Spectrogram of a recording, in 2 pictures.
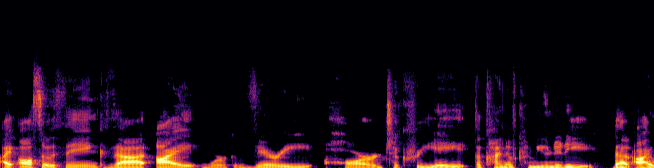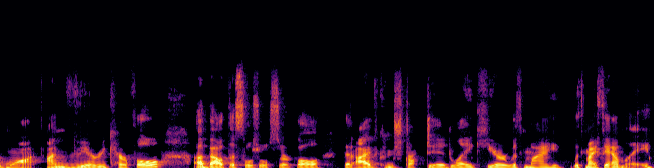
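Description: A woman with an American accent, very deep and low in pitch with ordinary variation, fairly slow, in a dry, close sound with no echo on a very clean recording with a silent background. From New York area, Westchester County. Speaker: filmmaker. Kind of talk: casual chat.

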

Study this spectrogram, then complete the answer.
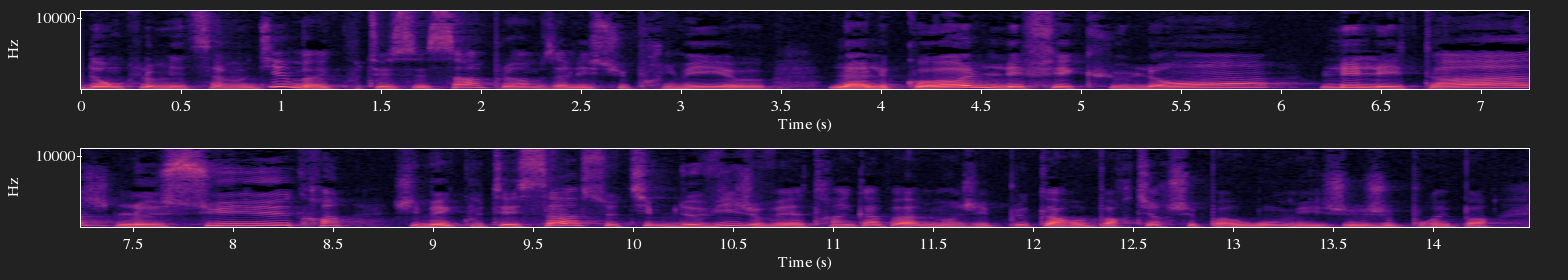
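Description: On a very clean recording with a silent background, a woman with a dark, mellow tone speaks fairly slowly with lively intonation. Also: medium pitch for a woman. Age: 60s. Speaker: breast cancer patient. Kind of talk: testimony.

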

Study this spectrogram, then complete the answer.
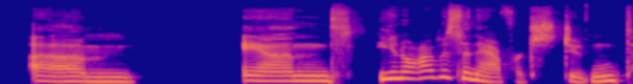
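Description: A woman with an American accent and a normal speaking voice, medium in pitch, at a fairly quick pace, on a very clean recording with a silent background. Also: dry, close sound with no echo. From US Midwest and Colorado. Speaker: coach and former war correspondent. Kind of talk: podcast interview.

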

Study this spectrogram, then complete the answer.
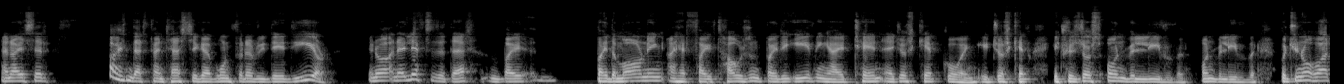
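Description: Speaking very fast with a western Irish accent, a man has a medium, somewhat breathy voice with ordinary pitch variation, captured on a very clean recording with a silent background. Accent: rural west of Ireland. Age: 60s. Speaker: farmer and social media personality. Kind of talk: radio interview.

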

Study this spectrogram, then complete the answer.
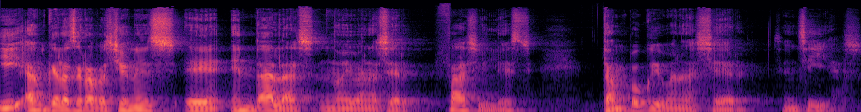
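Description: In a Mexican accent, a man with a fairly low pitch speaks in an animated tone at a fairly slow pace with ordinary pitch variation, on a very clean recording with a silent background. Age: 20s. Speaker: podcast host. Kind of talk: casual storytelling chat.

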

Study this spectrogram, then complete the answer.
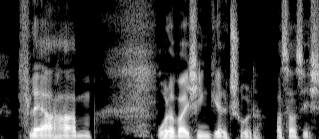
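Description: An unremarkable speaking voice from a man, medium in pitch with ordinary pitch variation, in a dry, close sound with no echo. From Germany, Darmstadt. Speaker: photographer. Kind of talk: interview. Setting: video call.

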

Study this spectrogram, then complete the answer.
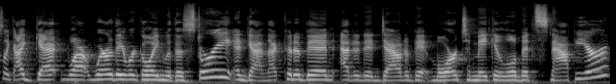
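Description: A woman with a normal speaking voice, a fairly high pitch and a fairly quick pace. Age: 30s. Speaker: horror podcast co-host. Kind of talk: casual chat.

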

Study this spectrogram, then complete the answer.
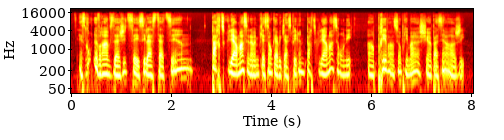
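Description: A woman speaks very fast in a very deep, low voice that is somewhat breathy, with lively intonation. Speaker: podcast host, pharmacist. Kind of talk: interview.

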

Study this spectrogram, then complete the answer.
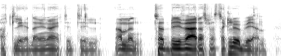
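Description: With a very deep, low pitch, this man talks fairly fast. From Sweden, Dalarna. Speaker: journalism student. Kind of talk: casual chat. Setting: studio.

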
